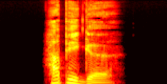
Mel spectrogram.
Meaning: inflection of happig: 1. strong/mixed nominative/accusative feminine singular 2. strong nominative/accusative plural 3. weak nominative all-gender singular 4. weak accusative feminine/neuter singular
- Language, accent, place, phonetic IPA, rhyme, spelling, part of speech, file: German, Germany, Berlin, [ˈhapɪɡə], -apɪɡə, happige, adjective, De-happige.ogg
